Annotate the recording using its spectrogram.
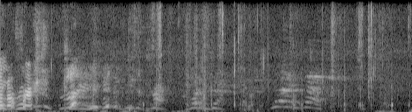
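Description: Excited children's voices that fade after the first couple of seconds, with scattered short knocks and rustles of hurried steps on the leaf-covered trail.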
